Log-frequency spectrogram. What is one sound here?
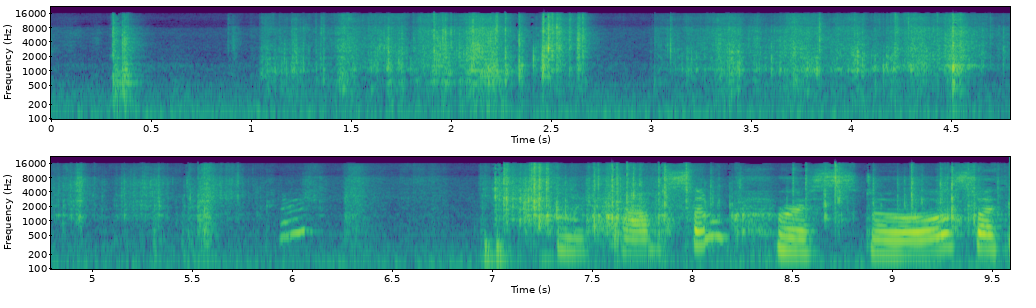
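A small plastic bag crinkles and rustles close by.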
